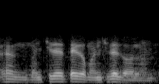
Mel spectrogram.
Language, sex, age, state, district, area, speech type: Telugu, male, 18-30, Andhra Pradesh, Kadapa, rural, conversation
